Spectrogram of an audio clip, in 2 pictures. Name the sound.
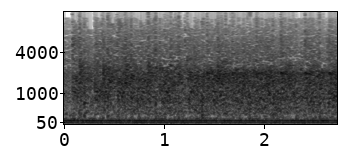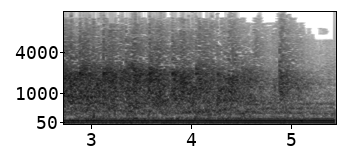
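applause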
